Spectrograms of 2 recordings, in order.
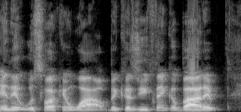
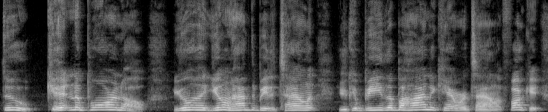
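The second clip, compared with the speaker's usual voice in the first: raised-pitch eager pitch from a friend; imitating a pushy buddy; 8 semitones higher than usual. Friend urging him to shoot porn, mock eager pitch. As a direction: sell the idea like a hyped homie. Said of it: "I had the people was like".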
